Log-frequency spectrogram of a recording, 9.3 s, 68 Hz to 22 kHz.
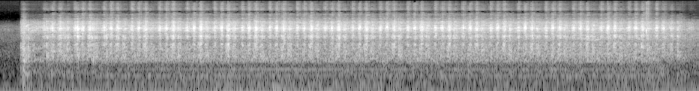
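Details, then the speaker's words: Citroën C3 1.5 with a cylinder 4 misfire that got worse after an injector clean, cranked with the injectors removed. Fast, even starter churn with a hissy whoosh and no firing; diesel was found in a cylinder and possible metal in cylinder 1. Afterwards it would not start. "Looks like we've got metal in cylinder 1. Not sure if that's metal, it looks like it. Let's just turn the engine over, see what comes out."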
